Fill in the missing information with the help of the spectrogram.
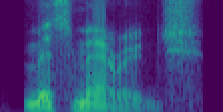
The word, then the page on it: mismarriage: British English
